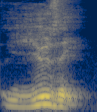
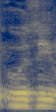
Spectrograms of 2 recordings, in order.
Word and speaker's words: Uzi: we have an uzi proper pronunciation actually is yuzi but i say uzi like all the rest of the americans or uzi but it's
